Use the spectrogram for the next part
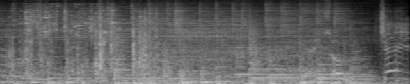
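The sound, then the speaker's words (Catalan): A padlock being unlocked on the wooden door of a long, run-down shed with a vaulted roof: a run of metallic clicks and ratcheting rattles, fairly loud and steady, over a sustained tonal bed, ending in a brief sharper scrape. “Ell obre el cadenat de la porta de fusta i entren a l'interior, ple de trastos, pols i teranyines.”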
